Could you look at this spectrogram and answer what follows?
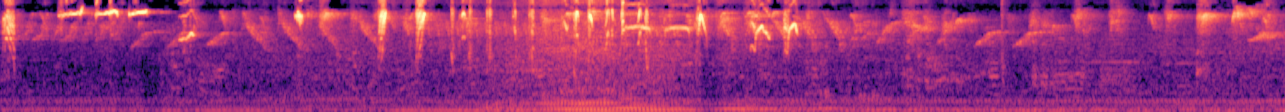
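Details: Little spiderhunter in full lively song, sharp-voiced: scattered high, clipped chirps and thin whistled notes, separated by short pauses, with a soft low rumble swelling briefly midway.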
